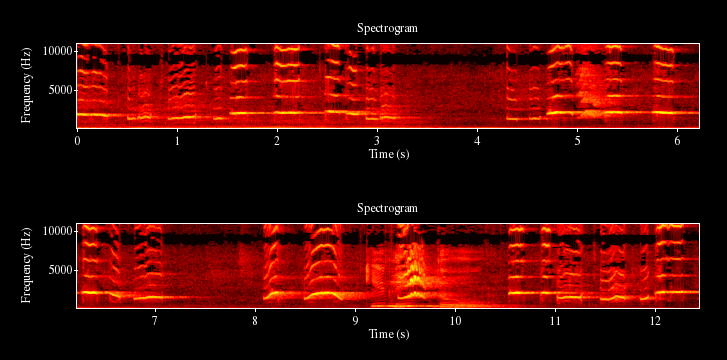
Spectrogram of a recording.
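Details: Singing wild-type male cockatiel gives a long run of whistled phrases, level and bending notes repeated in clusters, with one harsher downward-sliding note near the end. A low rumble sounds in the background early on.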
